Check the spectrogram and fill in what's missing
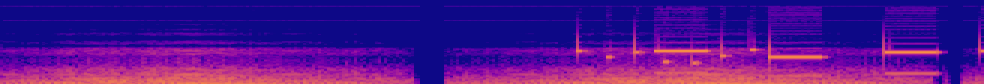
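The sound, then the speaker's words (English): Sparse, minimalist video game item room music on a very short loop: a steady low droning rumble underneath, joined halfway through by scattered electronic beeps at different pitches, irregular and phone-dial-like, with no voices. “It sounds like someone absentmindedly dialing a phone, right?”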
